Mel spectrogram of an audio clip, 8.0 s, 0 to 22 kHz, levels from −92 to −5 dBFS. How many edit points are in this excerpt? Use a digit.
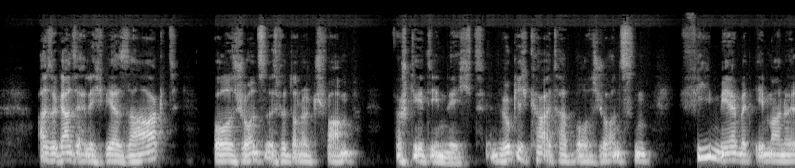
0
